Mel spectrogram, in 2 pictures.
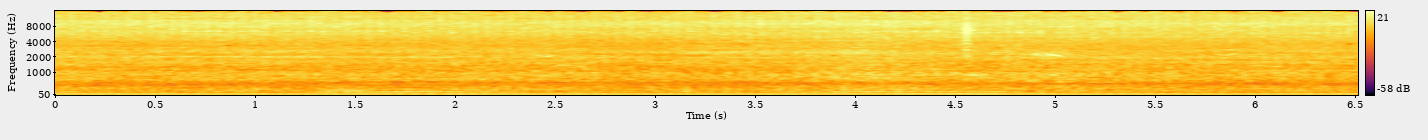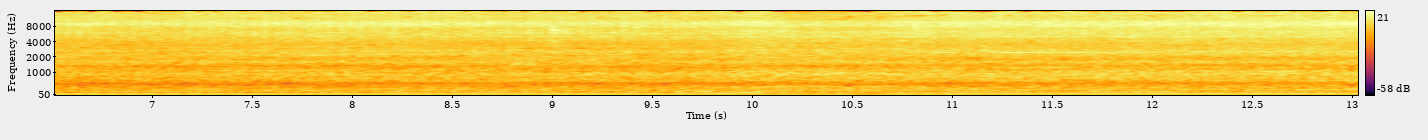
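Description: Tractor tyres churn through wet mud.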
